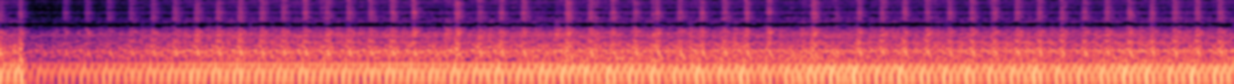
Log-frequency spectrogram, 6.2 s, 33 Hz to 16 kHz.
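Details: 1999 Isuzu at idle: fairly steady knock about three per second tapping over a rough idle; lower-end engine knock, owner suspects main or rod bearings are shot.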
